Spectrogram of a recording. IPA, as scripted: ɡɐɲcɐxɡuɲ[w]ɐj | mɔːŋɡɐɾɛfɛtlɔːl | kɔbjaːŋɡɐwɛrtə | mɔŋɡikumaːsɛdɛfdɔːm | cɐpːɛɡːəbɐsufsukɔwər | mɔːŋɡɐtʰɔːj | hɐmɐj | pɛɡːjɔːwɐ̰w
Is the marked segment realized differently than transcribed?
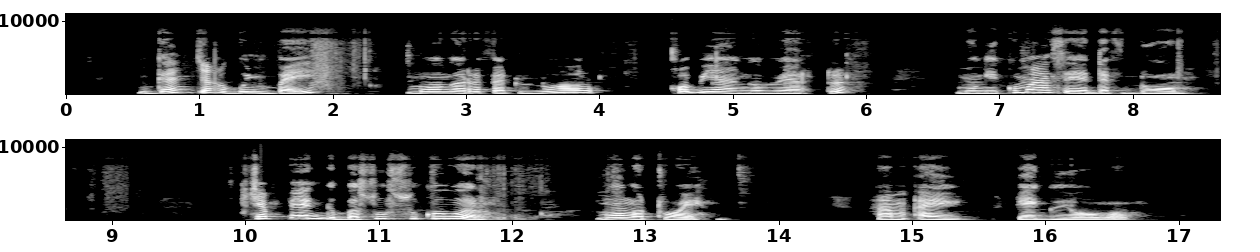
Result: yes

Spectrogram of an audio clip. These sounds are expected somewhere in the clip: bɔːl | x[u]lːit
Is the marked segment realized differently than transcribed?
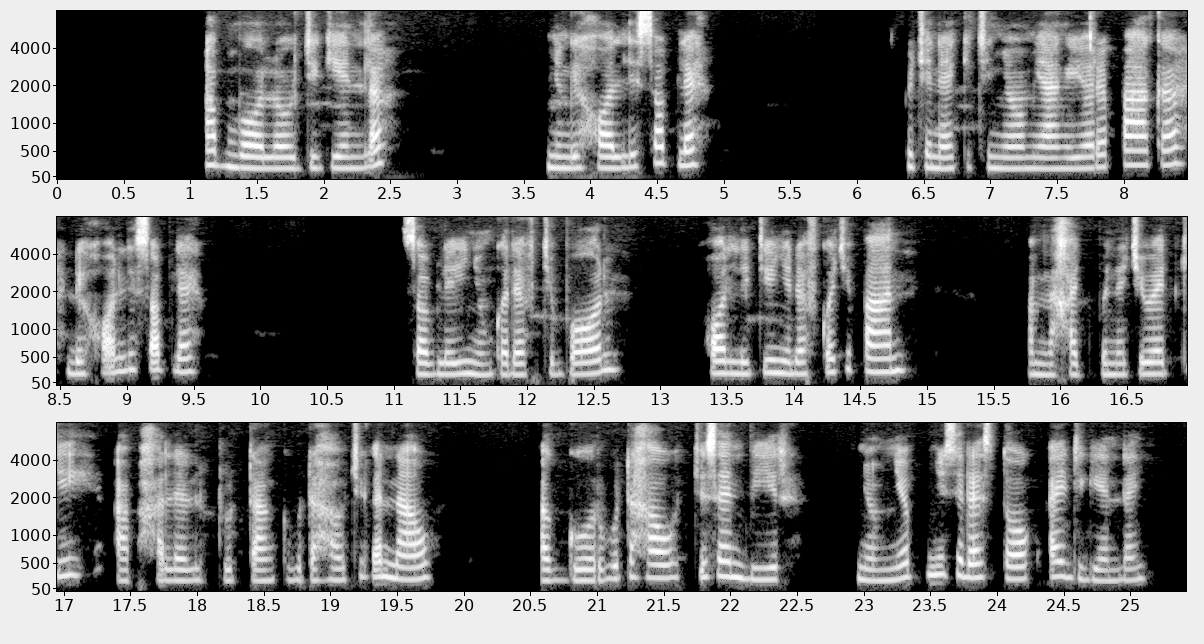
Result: yes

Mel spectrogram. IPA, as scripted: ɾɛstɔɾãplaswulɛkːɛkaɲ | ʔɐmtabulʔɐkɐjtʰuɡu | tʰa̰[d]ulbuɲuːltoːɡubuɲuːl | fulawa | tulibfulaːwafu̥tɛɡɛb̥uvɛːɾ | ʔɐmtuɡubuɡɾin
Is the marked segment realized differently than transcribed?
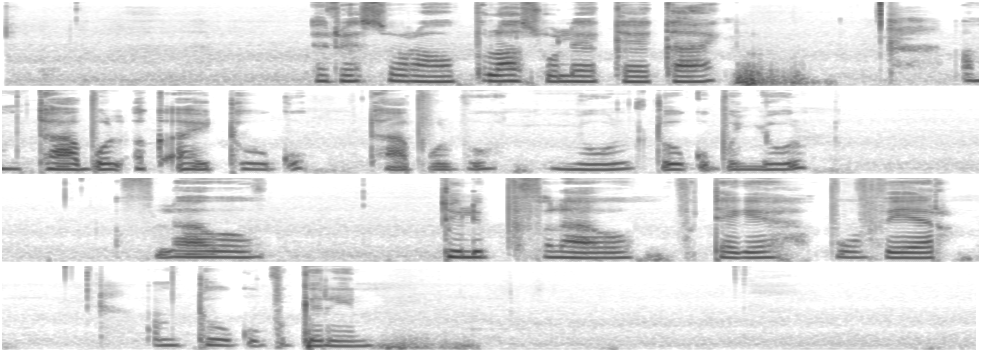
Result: yes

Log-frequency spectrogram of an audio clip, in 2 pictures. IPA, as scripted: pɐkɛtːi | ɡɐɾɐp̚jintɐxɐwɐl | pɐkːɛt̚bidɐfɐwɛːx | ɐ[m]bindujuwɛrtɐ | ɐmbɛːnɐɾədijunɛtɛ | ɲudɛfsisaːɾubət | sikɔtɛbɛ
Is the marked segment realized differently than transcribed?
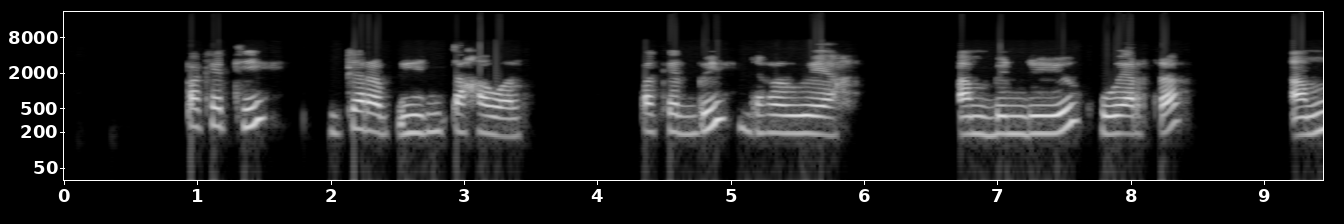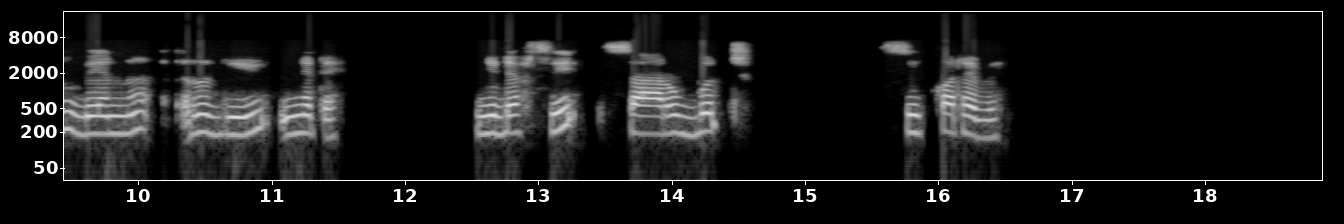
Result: no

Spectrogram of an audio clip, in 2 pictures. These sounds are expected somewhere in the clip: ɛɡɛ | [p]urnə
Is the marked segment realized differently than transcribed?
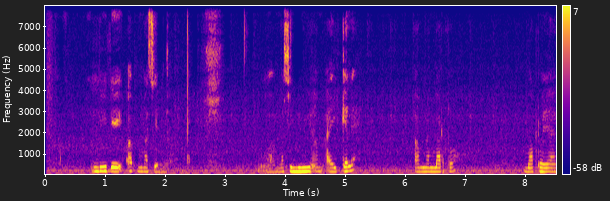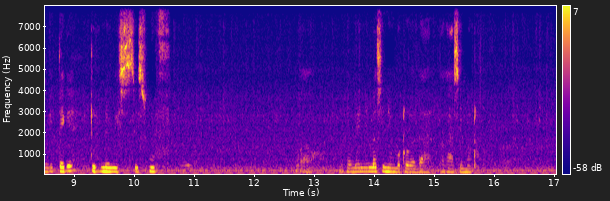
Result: yes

